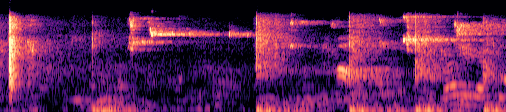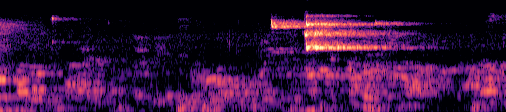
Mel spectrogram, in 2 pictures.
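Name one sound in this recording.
Sneakers squeak on a gym floor.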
